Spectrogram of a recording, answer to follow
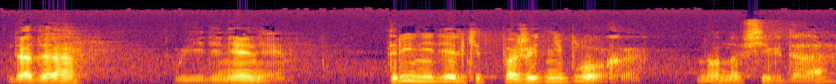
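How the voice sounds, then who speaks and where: Husky, animated young engineer, old radio play. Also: male voice, medium pitch, takes it slowly, heavily acted. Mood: probing, casual. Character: young male engineer, dry, probing and impatient. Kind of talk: 1960s Soviet radio play acting. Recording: dull old radio drama recording.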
